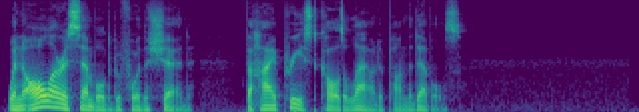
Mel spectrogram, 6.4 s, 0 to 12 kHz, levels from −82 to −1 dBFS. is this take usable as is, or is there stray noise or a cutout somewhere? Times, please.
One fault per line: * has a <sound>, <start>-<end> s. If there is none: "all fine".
all fine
